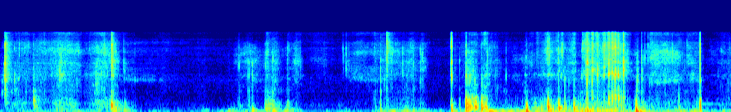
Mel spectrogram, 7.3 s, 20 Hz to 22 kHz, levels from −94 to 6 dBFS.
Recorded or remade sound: remade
